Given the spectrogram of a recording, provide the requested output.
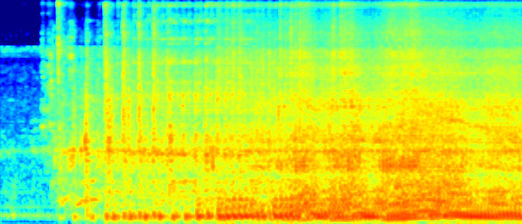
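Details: Honda Beat eSP scooter, after replacing a faulty part, clearing fault codes and ECM reset with key-off/on relearn: catches quickly and revs smoothly with clean throttle response, no stumbling; normal start and rev, cured of severe throttle stutter.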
